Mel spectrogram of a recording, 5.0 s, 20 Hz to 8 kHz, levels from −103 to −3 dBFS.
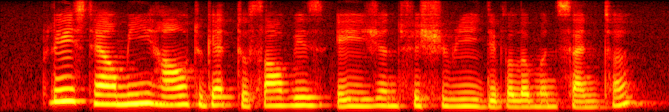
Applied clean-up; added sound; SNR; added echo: none; none; none; none.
